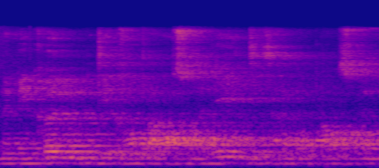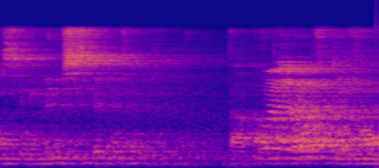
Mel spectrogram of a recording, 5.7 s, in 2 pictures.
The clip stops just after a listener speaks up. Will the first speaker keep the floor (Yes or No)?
Yes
